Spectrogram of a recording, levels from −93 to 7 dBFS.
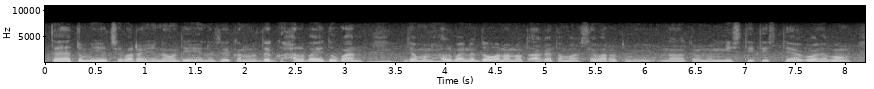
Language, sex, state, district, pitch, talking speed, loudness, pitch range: Chakma, male, Tripura, Dhalai, 115 Hz, 190 wpm, -18 LUFS, 115-130 Hz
